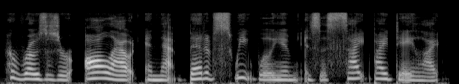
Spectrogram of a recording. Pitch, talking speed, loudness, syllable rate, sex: 230 Hz, 210 wpm, -20 LUFS, 5.1 syllables/s, female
